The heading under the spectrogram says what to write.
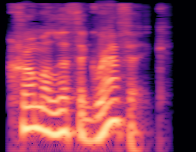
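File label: "chromolithographic", British English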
